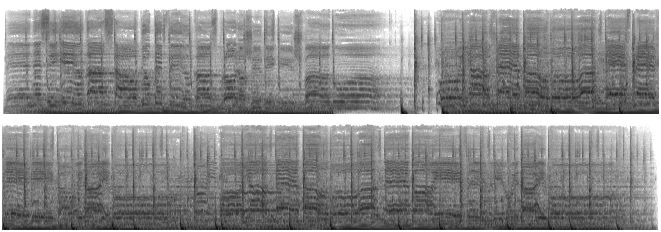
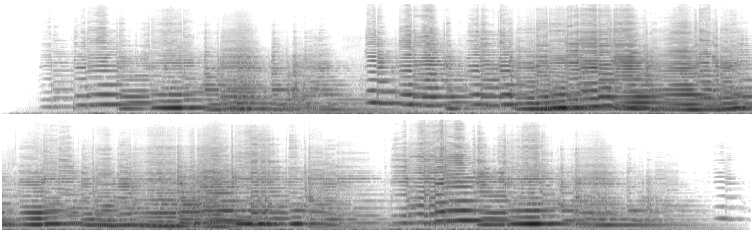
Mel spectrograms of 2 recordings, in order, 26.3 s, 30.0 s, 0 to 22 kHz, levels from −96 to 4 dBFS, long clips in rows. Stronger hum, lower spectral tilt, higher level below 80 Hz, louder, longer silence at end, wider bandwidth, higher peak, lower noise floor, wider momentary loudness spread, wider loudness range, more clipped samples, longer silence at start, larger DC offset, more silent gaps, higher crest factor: neither; second, -4.5 dB/octave vs -7.5 dB/octave; first, -16 dBFS vs -56 dBFS; first, -15 LUFS vs -24 LUFS; second, 0.1 s vs 0.55 s; first, 16.5 kHz vs 8.6 kHz; first, 0 dBFS vs -6 dBFS; second, -34 dBFS vs -67 dBFS; second, 8 LU vs 18 LU; second, 6 LU vs 12 LU; neither; second, 0.05 s vs 1.4 s; neither; neither; about the same, 14 dB vs 18 dB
